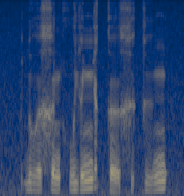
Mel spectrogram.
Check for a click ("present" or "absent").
absent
